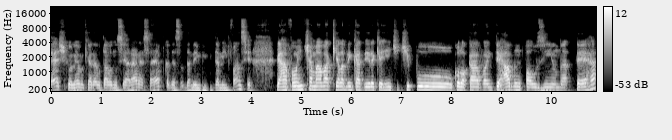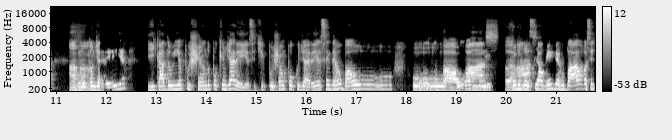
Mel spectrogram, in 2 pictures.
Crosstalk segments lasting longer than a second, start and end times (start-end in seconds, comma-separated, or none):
18.2-20.7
